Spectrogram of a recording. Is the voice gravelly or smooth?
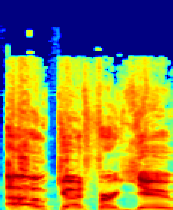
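smooth. The voice sounds smoother and clearer.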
